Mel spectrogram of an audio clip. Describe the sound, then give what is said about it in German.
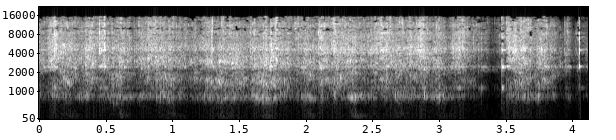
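Ice is added to a mint drink, making a quick, rhythmic rattle of cubes clinking in the glass. One sharper knock comes near the end, and the sound stays fairly soft throughout. “Das heißt, ich gebe mich gleich voll, weil ich gucke, dass ich jetzt ein bisschen Eis dazugebe, das kurz anziehen lasse.”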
